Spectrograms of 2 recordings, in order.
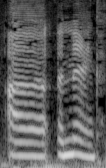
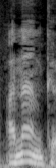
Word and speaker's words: Anank: 乐队的名字呢叫做正确念法也怎么念？Anank。 – Anank，对，没错。 – Anank，然后翻译过来叫做阿南克。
